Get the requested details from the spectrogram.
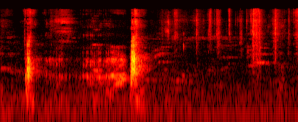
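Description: A pug gives two sharp, short barks about two seconds apart, with faint voices between.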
